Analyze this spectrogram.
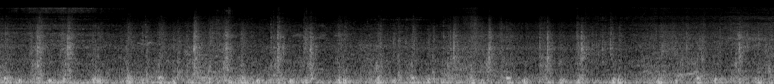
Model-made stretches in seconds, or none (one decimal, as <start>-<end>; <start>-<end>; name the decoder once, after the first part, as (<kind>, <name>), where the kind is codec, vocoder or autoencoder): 4.5-5.8 (autoencoder, DAC-VAE); 6.5-7.2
